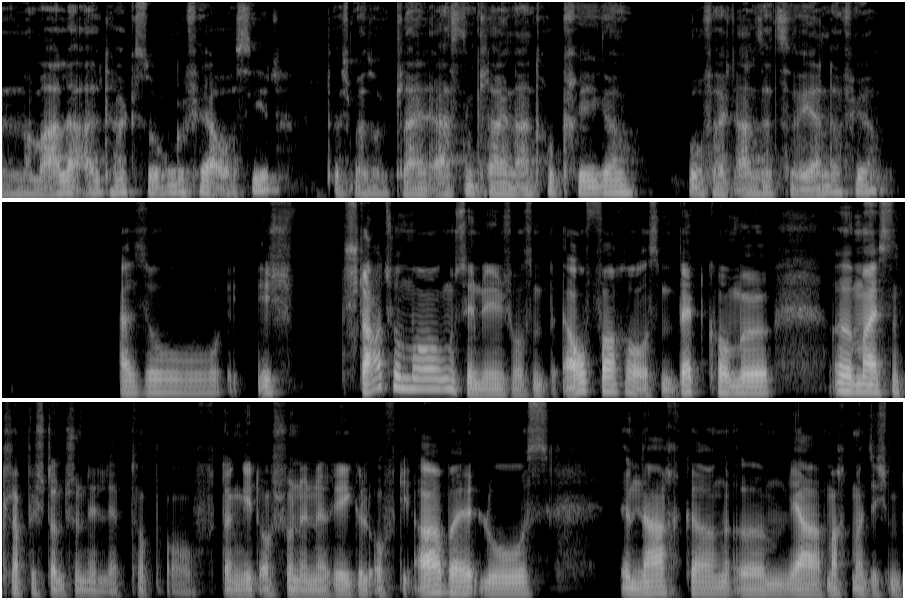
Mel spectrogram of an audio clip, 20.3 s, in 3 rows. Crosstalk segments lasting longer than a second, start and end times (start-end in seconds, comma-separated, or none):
none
